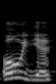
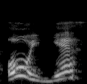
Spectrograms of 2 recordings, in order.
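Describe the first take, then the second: First: It is said in a sad way. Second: It is said with enthusiasm.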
